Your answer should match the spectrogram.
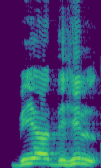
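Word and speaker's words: বিয়াদিহিল (بيده): বিয়াদিহিল খৈর, বিয়াদিহিল খৈর, বিয়াদিহিল খৈর, বিয়াদিল মানে কি? বিয়াদিল অনেক সময় হা উচ্চারণই করে না, অভ্যাস না করার কারণে, খেয়াল না করার কারণে।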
